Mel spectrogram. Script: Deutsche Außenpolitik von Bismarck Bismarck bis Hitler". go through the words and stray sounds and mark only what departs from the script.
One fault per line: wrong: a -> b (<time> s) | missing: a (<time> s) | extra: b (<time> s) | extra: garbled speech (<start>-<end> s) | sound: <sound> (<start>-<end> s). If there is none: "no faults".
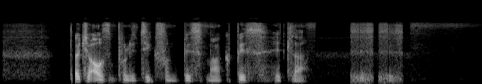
sound: dropout (0.7-0.8 s)
missing: Bismarck (2.4 s)
sound: laugh (3.5-4.0 s)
